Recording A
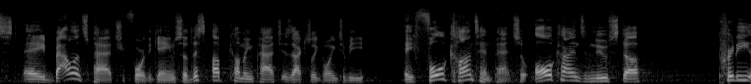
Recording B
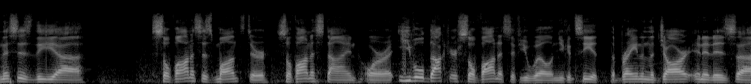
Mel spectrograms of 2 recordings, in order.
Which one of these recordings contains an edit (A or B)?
A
